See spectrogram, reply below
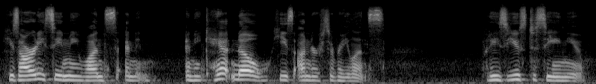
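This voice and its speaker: A woman's voice: mid-range voice, fairly even intonation, normal speed, a little mellow, lightly acted. Driven, anxious woman FBI agent, acted. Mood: contrite, earnest. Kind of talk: audio fiction drama acting.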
